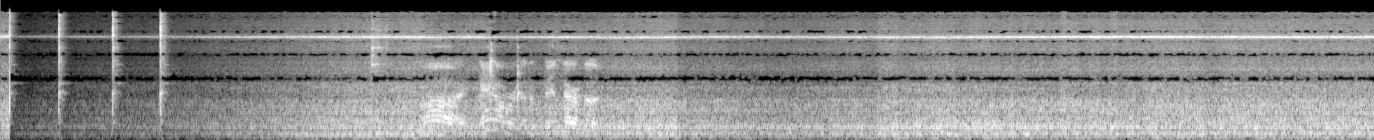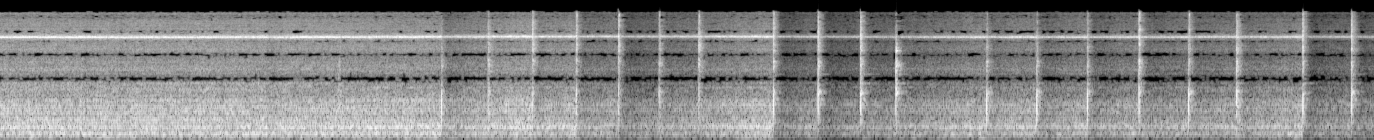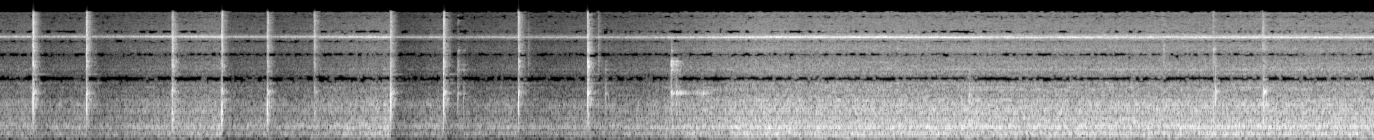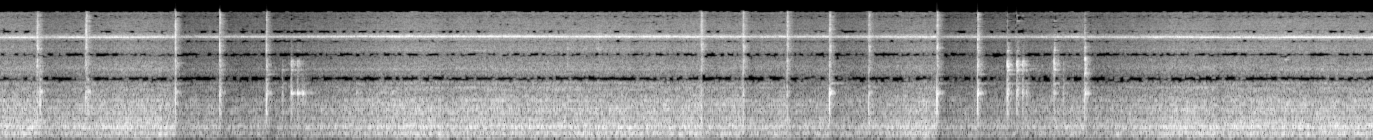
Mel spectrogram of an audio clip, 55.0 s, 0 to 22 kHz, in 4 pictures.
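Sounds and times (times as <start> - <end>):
hammer striking steel on anvil: 0.0 - 1.8, 21.4 - 22.9, 23.6 - 26.2, 26.8 - 28.5, 29.2 - 30.7, 31.4 - 33.6, 34.2 - 34.6, 41.6 - 42.2, 43.0 - 44.4, 48.2 - 50.0, 50.6 - 52.2.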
